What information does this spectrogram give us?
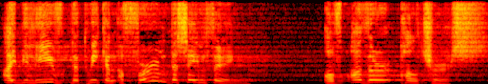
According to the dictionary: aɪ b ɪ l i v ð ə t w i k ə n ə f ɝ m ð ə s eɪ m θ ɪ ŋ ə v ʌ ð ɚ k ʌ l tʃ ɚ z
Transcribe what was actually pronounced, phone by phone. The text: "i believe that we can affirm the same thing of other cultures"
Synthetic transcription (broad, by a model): aɪ b ɪ l i v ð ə t w i k ə n ə f ɝ m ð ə s eɪ m θ ɪ ŋ ə v ʌ ð ɚ k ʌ l tʃ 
